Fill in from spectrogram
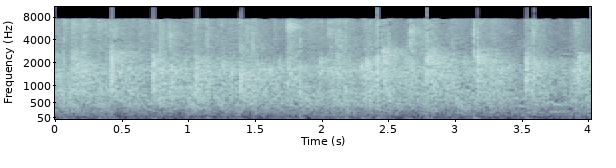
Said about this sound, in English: I also want to say thank you very much to the UJ students who participated and the AYGS last year. We are here because of them. Where are they? Let's clap for them.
